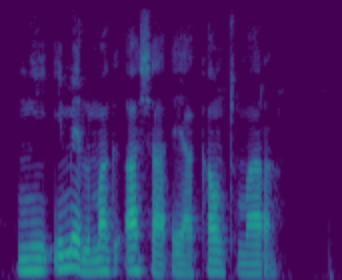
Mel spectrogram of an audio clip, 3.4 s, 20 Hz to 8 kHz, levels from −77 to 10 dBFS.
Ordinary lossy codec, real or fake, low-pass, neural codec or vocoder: none; real; 7.2 kHz; none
